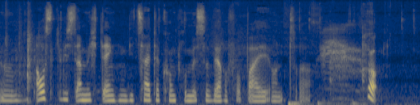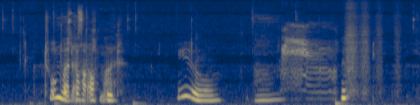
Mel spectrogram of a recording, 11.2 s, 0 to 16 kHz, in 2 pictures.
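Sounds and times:
speech: 0.5 - 5.2, 6.2 - 7.3, 8.0 - 10.6
cat yowling: 4.3 - 4.9, 9.3 - 10.1.

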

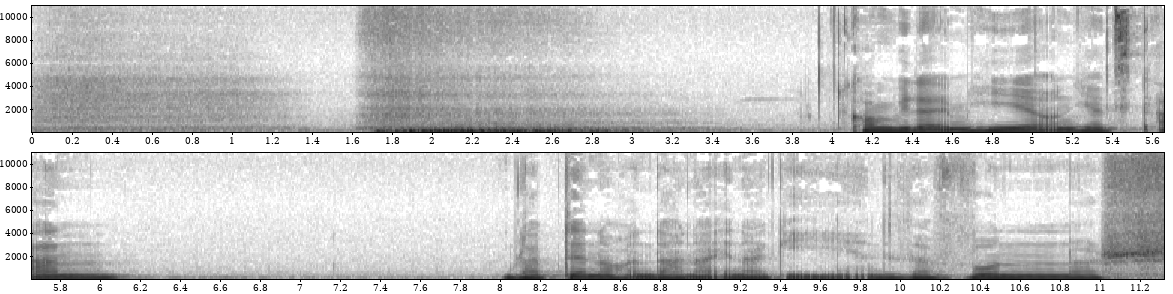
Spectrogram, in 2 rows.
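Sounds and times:
deep breathing in and out during a guided relaxation exercise: 0.0 - 3.5
speech: 4.2 - 6.2, 8.0 - 11.3.

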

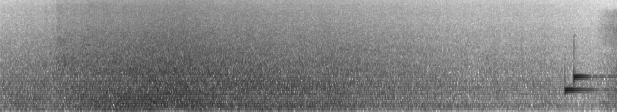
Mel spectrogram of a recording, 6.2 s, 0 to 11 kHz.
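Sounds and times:
Atlantic ocean waves crashing: 0.1 - 6.1
brief sharp tonal chirp: 5.6 - 6.1.

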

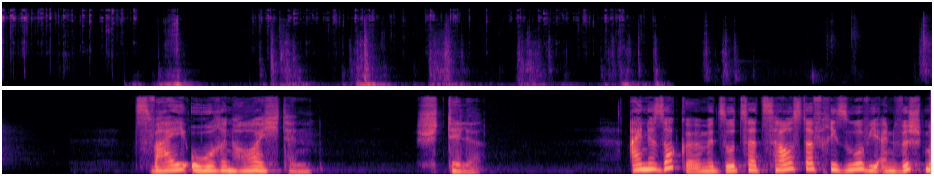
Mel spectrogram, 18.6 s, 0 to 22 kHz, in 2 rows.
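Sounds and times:
key turning in a lock: 0.0 - 9.4
speech: 10.8 - 12.5, 13.8 - 14.2, 15.6 - 18.5.

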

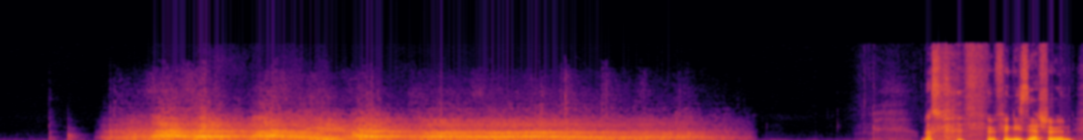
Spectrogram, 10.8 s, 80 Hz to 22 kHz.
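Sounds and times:
laughter: 1.0 - 7.5
large stadium crowd chanting a slogan: 1.0 - 7.6
speech: 9.3 - 10.8.

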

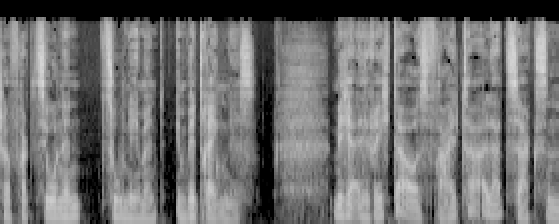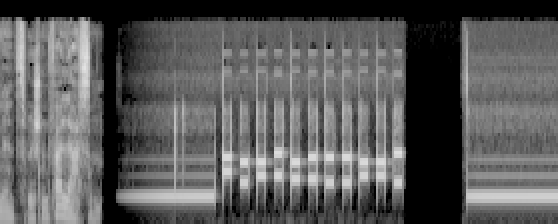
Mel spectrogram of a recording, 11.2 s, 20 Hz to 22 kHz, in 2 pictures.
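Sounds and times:
speech: 0.0 - 6.7
telephone dial tone: 6.8 - 11.1.

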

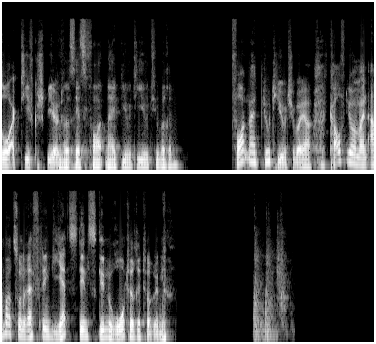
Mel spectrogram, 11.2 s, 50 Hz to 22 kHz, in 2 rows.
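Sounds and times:
speech: 0.0 - 2.8, 3.4 - 8.2
door swinging shut with a thud and scraping rattle: 9.3 - 10.0.

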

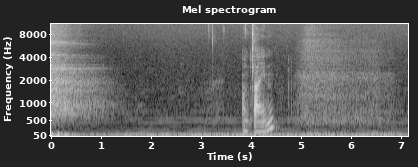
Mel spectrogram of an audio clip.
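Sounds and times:
breathy exhale after deep breath: 0.0 - 1.6, 4.9 - 7.0
quiet room hum: 0.0 - 7.1
faint small clicks: 3.1 - 3.4
speech: 3.8 - 4.6.

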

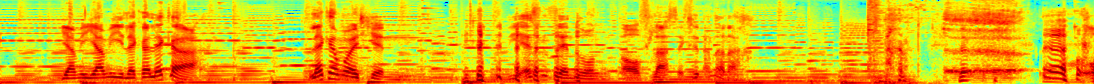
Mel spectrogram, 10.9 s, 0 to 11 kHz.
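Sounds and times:
speech: 0.6 - 2.1, 3.1 - 4.0, 4.6 - 7.6, 9.6 - 10.9
laughter: 4.6 - 6.1, 10.4 - 10.9
loud burps of different pitch: 8.7 - 10.4
long gurgling belch with wobbling rhythm: 9.4 - 10.4.

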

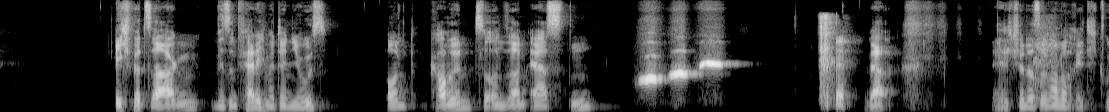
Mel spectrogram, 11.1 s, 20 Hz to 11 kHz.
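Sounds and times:
speech: 1.2 - 6.0, 8.4 - 9.3, 9.9 - 11.0
person whistling into a microphone: 6.4 - 7.6.

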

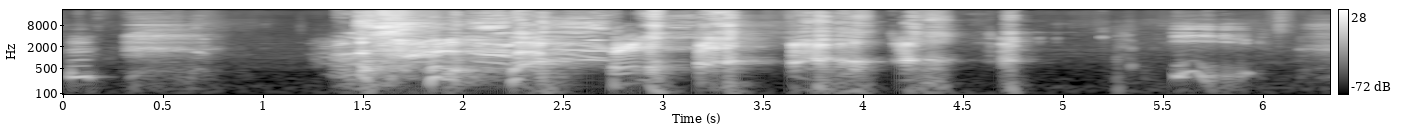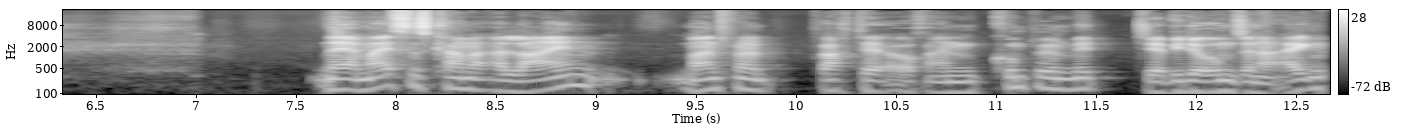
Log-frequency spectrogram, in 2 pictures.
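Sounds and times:
man's deep rattling guttural cough: 1.4 - 4.9
raspy throat-clearing: 1.4 - 5.4
speech: 1.6 - 3.1, 7.7 - 12.6.

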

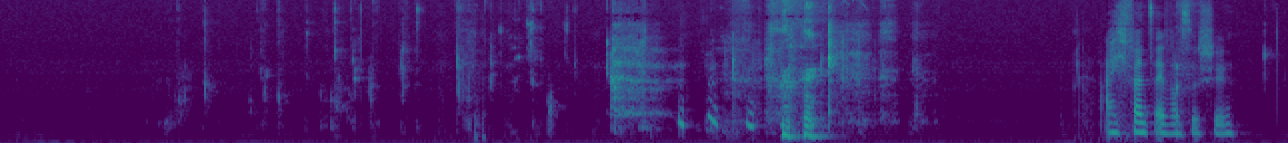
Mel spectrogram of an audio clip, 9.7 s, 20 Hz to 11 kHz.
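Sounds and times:
wet mouth slurps and swallows of someone drinking water: 1.2 - 4.9
person gulping drinking water: 1.2 - 6.6
laughter: 4.6 - 7.0
speech: 5.5 - 6.3, 8.4 - 9.4.

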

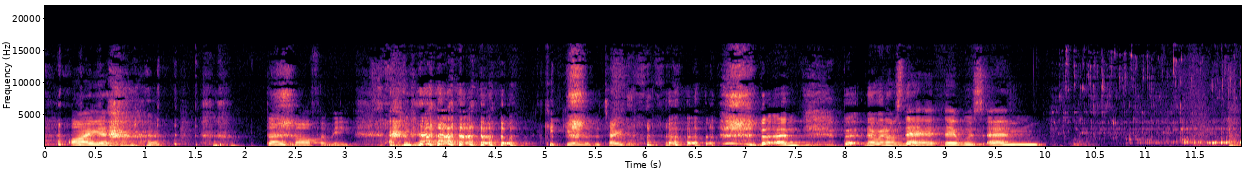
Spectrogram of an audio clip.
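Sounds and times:
speech: 0.2 - 10.2
laughter: 3.4 - 7.3
wine poured from a bottle into glasses: 10.0 - 11.9.

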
